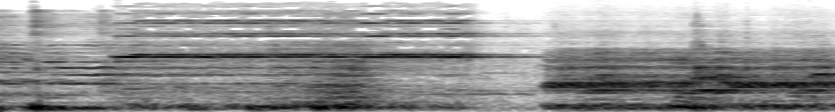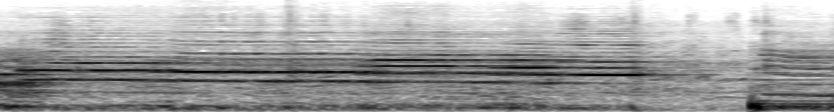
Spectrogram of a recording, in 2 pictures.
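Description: Mime-act backing soundtrack played over the stage loudspeakers: a held high electronic tone, a short break, then sustained tones sliding slowly downward, siren-like, fading out near the end before the music resumes.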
